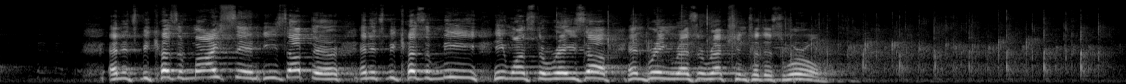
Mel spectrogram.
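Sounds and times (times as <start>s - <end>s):
speech: 1.0s - 8.4s
audience clapping: 5.6s - 11.2s.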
